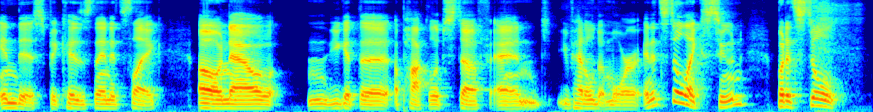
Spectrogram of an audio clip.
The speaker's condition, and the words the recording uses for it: No condition.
